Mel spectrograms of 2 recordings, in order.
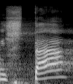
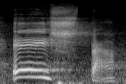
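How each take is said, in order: First: Over-accented "está", weight on TÁ, rising; ênfase exagerada. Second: "está" with a long, heavy ES and a falling TÁ; stress on wrong syllable. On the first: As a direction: push the final TÁ of "está" up. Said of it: "acentua demais uma palavra". ("está" com o TÁ forçado e subindo) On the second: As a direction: stretch and punch the first syllable, ES, of "está". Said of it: "eu caprichei mais no ex". ("está" com a tônica trocada, caprichando no ES) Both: Shown as a demonstration.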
